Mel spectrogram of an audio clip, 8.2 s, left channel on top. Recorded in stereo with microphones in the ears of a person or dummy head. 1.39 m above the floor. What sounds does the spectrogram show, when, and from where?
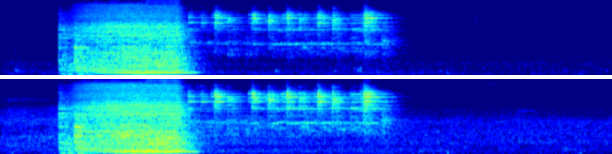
0.8 s a hair dryer: centre (ahead or behind), 0.5 m
2.5 s cutlery clinking: 25° right (ahead or behind), 0.9 m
